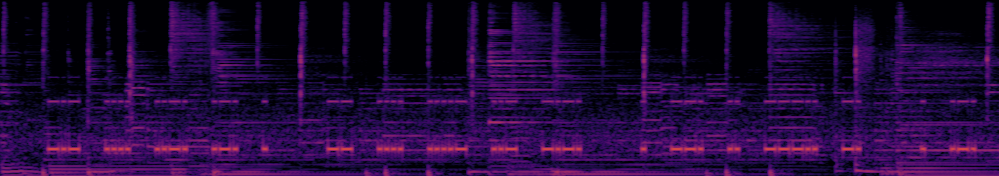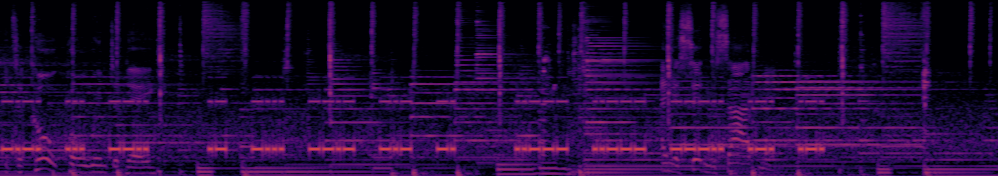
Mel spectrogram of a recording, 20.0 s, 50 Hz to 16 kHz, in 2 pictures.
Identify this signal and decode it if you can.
Morse code, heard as a keyed tone, machine-sent, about 35 wpm, spaced as for 22 wpm, 610 Hz, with radio static. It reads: KHFRE MH4UC EGI8N ERCSZ ABQKN 228RR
